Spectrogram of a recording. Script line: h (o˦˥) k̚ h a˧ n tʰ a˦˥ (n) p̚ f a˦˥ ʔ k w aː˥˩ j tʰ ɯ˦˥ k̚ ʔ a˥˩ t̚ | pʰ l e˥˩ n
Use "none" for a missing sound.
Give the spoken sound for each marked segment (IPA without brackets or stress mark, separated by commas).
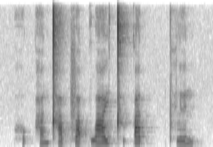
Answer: o˨˩, none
